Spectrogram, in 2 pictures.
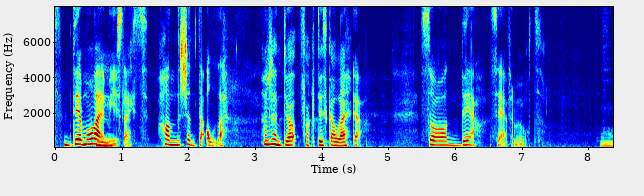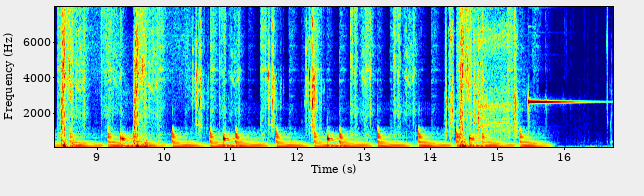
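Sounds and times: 
speech: 0:00.1 - 0:04.7, 0:05.5 - 0:07.3, 0:08.2 - 0:09.5
steady tonal musical bed: 0:08.2 - 0:14.2
paparazzi camera shutter clicks: 0:08.4 - 0:15.4.

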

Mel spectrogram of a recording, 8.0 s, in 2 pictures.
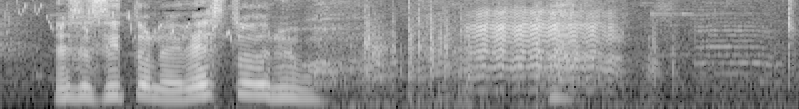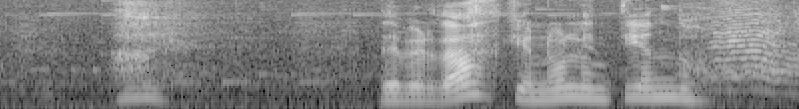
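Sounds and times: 
speech: 0:00.3 - 0:01.7, 0:05.9 - 0:07.6
goat bleating: 0:02.3 - 0:03.9, 0:07.5 - 0:07.9.

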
